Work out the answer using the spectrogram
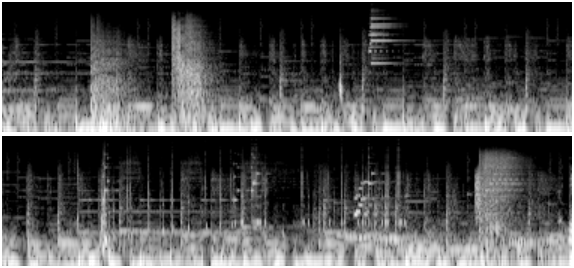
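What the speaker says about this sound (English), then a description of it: "Let's light some bombs off." Bombs go off in the pachinko-style game Peglin, a busy run of sharp crashes and bursts with bright pings and dings from pegs scattered between them, loud and continuous, with no talk.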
